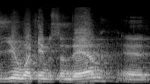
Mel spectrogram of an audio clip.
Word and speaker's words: Joakim Sundén: other things as well uh my name is you will kim sondheim did a fairly good good job of pronouncing it as i mentioned i'm from sweden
